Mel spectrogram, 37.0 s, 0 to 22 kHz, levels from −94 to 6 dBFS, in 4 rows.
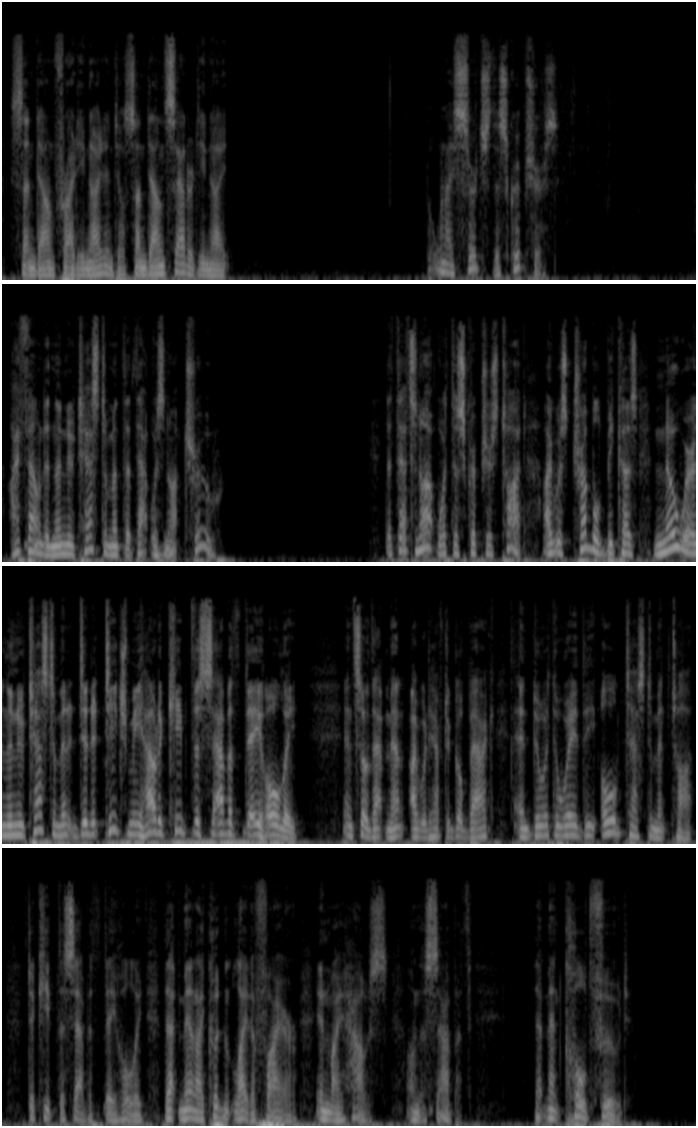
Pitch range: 90-140 Hz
